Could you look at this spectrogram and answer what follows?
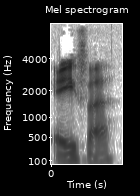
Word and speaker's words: Eva: it a bit, but the Dutch way I guess is like Ava.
